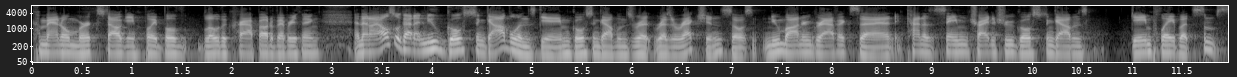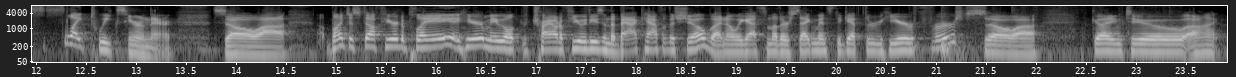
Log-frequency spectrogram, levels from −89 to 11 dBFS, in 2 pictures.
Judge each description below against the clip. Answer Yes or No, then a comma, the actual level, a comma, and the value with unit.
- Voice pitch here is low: Yes, low, 120 Hz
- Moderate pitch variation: Yes, average, 4.4 semitones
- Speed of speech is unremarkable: No, fast, 235 wpm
